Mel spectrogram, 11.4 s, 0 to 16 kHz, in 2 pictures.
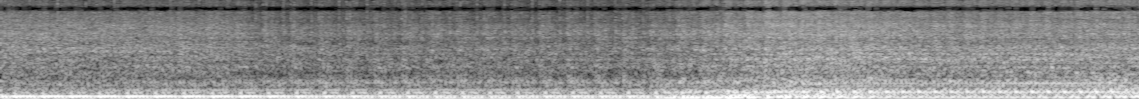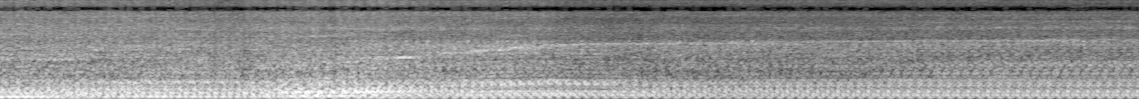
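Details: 1972 Ford F250 old V8 starting up: catches and settles into a steady, even lumpy idle with a revving rise midway, no knocks or rattles standing out; normal running.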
